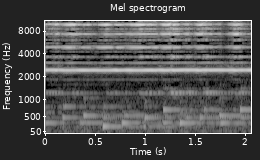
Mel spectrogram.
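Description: Background music, a melody of short stepped notes, over a steady high-pitched squeal from an Anycubic Photon resin printer's Z axis as the build platform travels. The squeal has been there since the printer was bought, and attempts to fix it have failed.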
